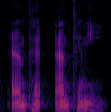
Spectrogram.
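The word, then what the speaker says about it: antennae: 엔테 나에다 이를 붙였죠? 그러면 발음은 안테니 니가 돼. 안테니 이게 복수야.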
